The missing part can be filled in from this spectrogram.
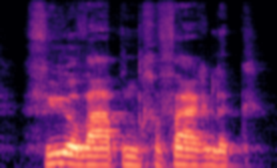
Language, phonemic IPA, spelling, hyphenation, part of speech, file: Dutch, /ˌvyːr.ʋaː.pən.ɣəˈvaːr.lək/, vuurwapengevaarlijk, vuur‧wa‧pen‧ge‧vaar‧lijk, adjective, Nl-vuurwapengevaarlijk.ogg
- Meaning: likely to use a firearm, armed and dangerous, trigger-happy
